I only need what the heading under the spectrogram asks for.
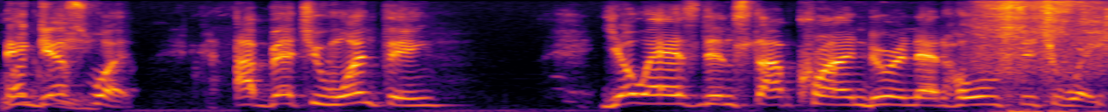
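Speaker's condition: No condition

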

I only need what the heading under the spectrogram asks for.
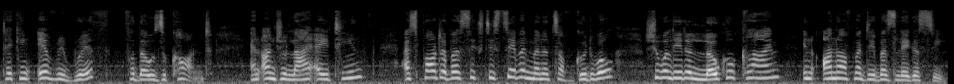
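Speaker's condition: No condition

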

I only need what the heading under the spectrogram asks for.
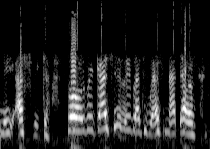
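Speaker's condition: Cerebral palsy; since childhood

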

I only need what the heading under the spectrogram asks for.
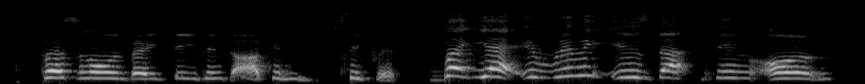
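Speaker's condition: Spastic quadriplegic cerebral palsy

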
